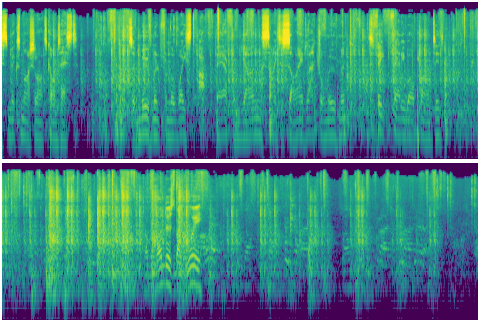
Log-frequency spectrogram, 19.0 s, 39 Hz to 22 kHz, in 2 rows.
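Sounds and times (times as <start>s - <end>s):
knocks and scuffs: 0.0s - 18.8s.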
